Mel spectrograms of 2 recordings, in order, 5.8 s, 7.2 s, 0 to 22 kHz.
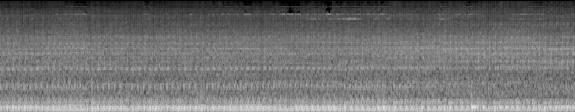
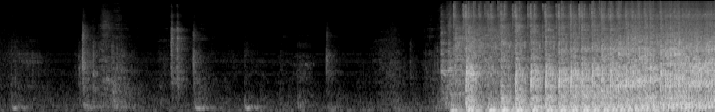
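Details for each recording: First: Vintage British T20M single at a deliberately high idle, set high for its "EP system": steady, regular thumping with no misses or mechanical clatter; normal fast idle. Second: Vintage British T20M single, pilot jet and idle settings unchanged from the day before: a few quiet clicks, then it fires and races up hard and fast with no throttle; high idle from incorrect ignition timing.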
